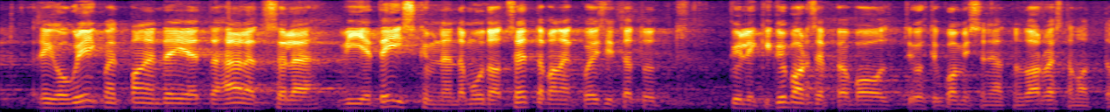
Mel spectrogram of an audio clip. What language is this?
Estonian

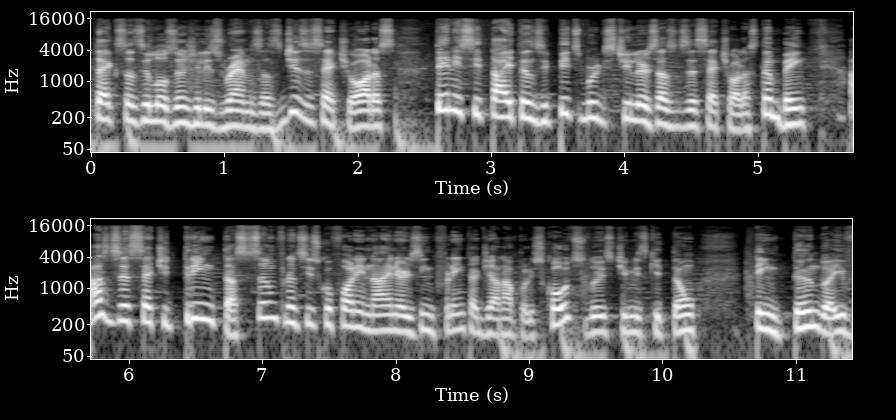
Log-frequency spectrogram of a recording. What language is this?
Portuguese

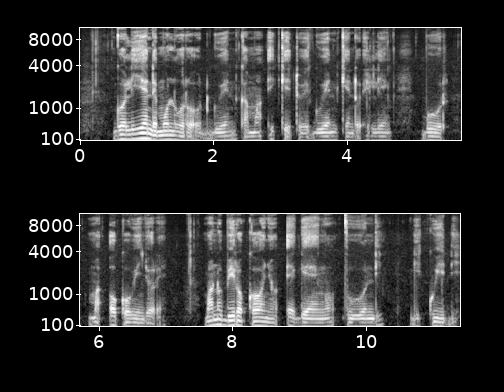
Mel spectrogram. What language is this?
Luo (Kenya and Tanzania)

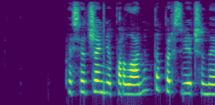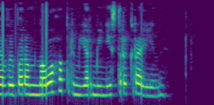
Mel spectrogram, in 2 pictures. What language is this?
Belarusian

